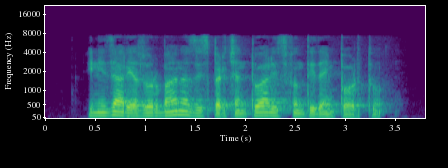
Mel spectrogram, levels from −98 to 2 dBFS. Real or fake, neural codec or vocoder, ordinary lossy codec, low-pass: real; none; AAC, 48 kbps; 7.2 kHz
